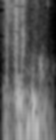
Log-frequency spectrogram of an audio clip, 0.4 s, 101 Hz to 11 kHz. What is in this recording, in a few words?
Mud Bouce; doodle jump 2; android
